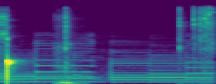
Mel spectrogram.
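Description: Intro music with sustained notes and synced animation sound effects: a sharp click just after the start, a second low hit a little past halfway, then a brief drop-out before the notes come back.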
